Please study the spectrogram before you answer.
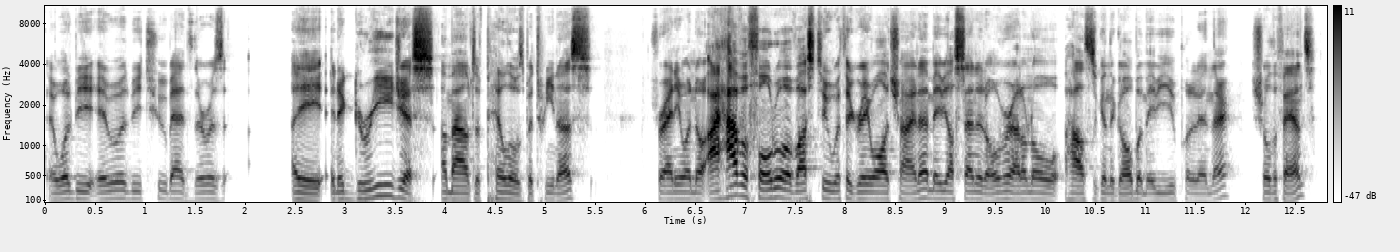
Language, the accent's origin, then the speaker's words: English; Sarnia, Ontario, Canada; I'm from Sarnia, Ontario, Canada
